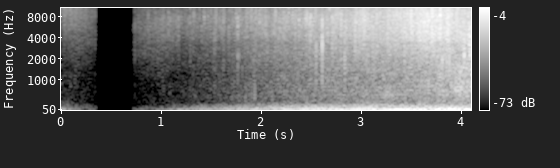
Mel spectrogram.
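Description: Fireball sound effect: after a brief silence near the start, a noisy rush of flame with a deep rumble swells steadily louder.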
